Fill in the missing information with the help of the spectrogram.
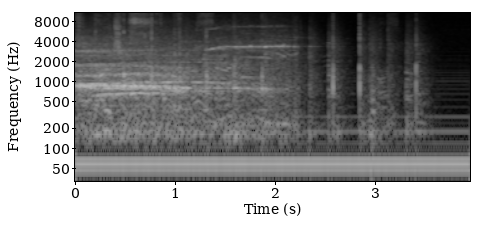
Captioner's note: audience cheering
